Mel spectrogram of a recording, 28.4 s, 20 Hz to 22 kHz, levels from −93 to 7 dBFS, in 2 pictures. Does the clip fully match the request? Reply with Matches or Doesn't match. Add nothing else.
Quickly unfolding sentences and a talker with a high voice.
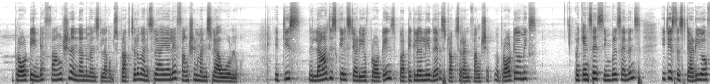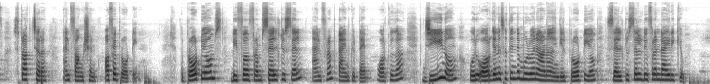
Matches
